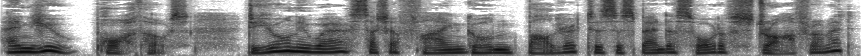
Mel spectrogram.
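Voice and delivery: mock the golden baldric with scorn; scolding sarcasm. Captain scolding Porthos.

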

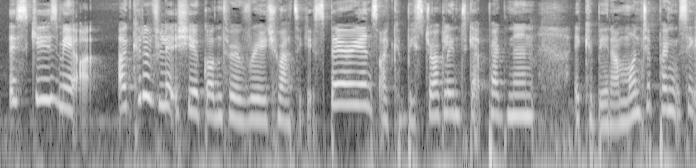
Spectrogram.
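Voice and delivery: high, offended "excuse me"; imagined indignant retort. Pretend. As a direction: lecture the stranger in mock outrage.

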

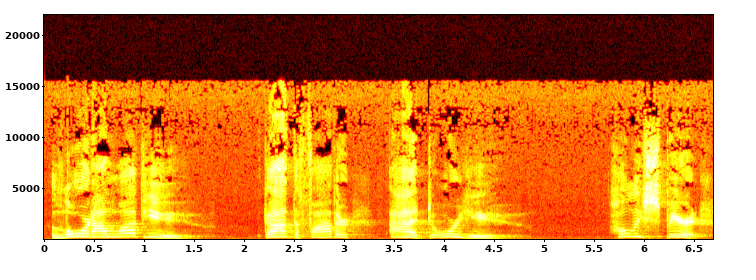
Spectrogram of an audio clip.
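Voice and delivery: tender prayer. Shown as a demonstration. Preacher shows the congregation how to praise, slow and tender. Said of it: "Let me just show you".

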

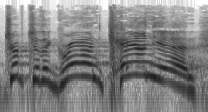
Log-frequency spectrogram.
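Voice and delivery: high, sweeping prize reveal; game-show announcer. Retold or imitated. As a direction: sell the trip like a TV host. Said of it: "Jay would go on".

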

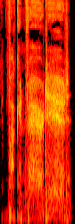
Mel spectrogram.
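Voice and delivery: unvoiced whispered aside. Real, not acted. Host conceding to himself in a whisper. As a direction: breathe it, no voice.

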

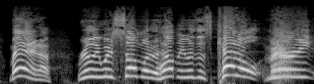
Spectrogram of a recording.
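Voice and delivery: high, loud sarcastic shout; passive-aggressive Martha. Acted. Martha yelling pointed hint at sitting Mary, loud and high.

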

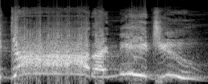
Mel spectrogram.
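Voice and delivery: very high, long-held shout to God; crying out. Acted. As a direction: stretch it into a huge pleading cry. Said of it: "He cried out, church".

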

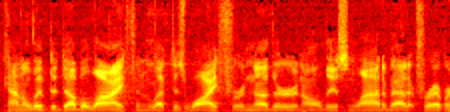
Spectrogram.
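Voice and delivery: usual speaking voice

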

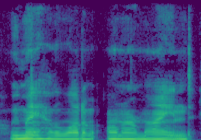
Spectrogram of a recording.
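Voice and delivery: unhurried meditation voice with long pauses; guided meditation. Real, not acted. Podcast host leading burned-out listeners into breathing, calm meditation voice. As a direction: softly guide them into rest, leaving space to breathe.

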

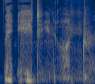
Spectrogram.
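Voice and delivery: hushed, unvoiced mock-mysterious whisper; breath-only playful echo; spooky whisper. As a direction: whisper it like a ghost story.

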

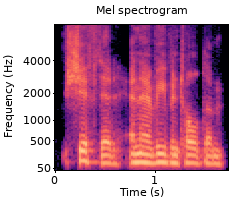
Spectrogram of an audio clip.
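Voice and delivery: usual speaking voice

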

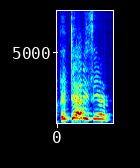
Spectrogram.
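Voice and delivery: very high hammed-up panic; mock scared. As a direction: squeal the warning in play fright. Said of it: "I was like".

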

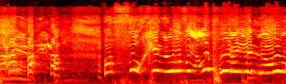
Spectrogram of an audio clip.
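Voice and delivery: very high, slow mock Scouse; hammed-up high northern squeal, Scouse to Mancunian; Scouse-Mancunian accent. Shown as a demonstration. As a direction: wail it in wandering Scouse-Mancunian. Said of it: "It sort of goes from Scouse into Mancunian".

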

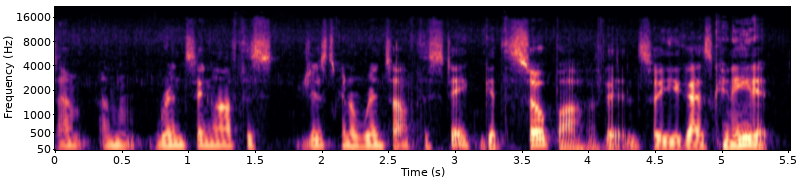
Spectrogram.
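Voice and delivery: high breezy mom voice; matter-of-fact and chipper. Retold or imitated. Mom explaining to dad she'll rinse the steak, chipper.

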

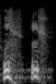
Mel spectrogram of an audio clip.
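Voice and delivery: high, loud imitated dog bark. Dog answers butcher in joke.

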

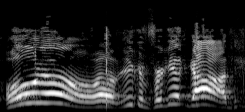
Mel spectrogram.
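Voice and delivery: loud, high mock panic; mock panicked Israelite. Preacher voicing frightened Israelites in loud mock panic. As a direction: ham up the frightened crowd giving up. Mocking the scared spies' voice.

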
